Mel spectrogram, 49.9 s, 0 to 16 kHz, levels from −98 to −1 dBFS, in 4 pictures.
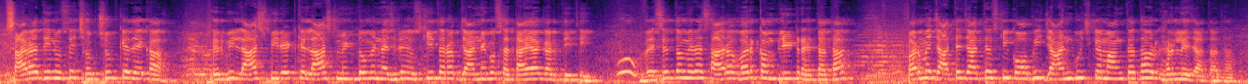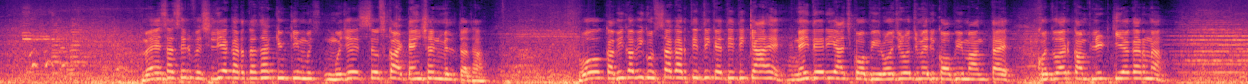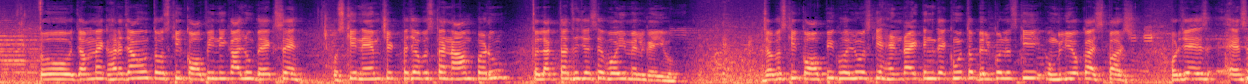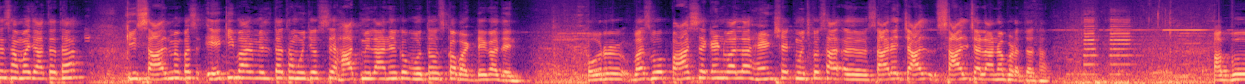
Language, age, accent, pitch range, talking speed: Hindi, 20-39, native, 220-265 Hz, 195 wpm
